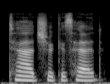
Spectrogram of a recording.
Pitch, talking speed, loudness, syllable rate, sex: 190 Hz, 215 wpm, -17 LUFS, 4.2 syllables/s, female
